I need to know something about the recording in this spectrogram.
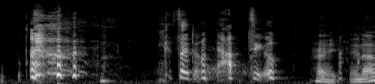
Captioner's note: laughs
